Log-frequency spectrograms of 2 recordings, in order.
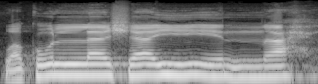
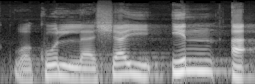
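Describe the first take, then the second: First: The vowel starts softly with no audible catch. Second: The vowel starts with a firm, audible catch. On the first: The speaker calls it wrong. "Jangan ... Enggak ada awalannya" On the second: The speaker calls it right. "A itu betul-betul tegas ya. Awalan suaranya terdengar"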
